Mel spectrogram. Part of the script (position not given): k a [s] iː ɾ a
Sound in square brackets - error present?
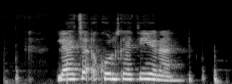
yes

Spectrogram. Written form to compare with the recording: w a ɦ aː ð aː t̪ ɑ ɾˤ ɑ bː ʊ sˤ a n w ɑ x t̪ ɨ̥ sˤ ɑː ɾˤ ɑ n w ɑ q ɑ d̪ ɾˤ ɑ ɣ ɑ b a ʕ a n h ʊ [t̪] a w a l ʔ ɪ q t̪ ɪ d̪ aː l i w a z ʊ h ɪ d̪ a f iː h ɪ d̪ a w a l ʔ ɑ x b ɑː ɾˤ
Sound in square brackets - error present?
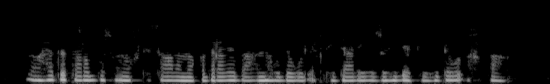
yes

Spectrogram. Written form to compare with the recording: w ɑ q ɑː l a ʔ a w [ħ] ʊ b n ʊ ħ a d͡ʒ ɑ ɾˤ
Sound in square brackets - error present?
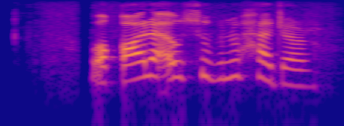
yes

